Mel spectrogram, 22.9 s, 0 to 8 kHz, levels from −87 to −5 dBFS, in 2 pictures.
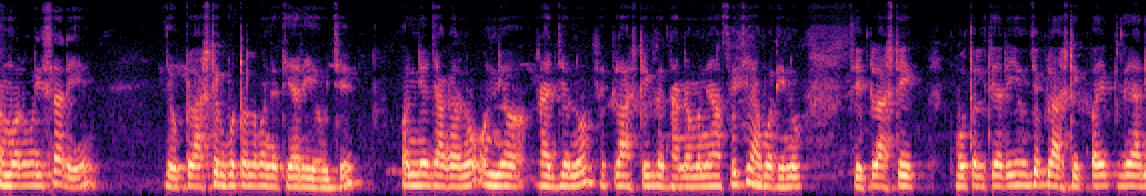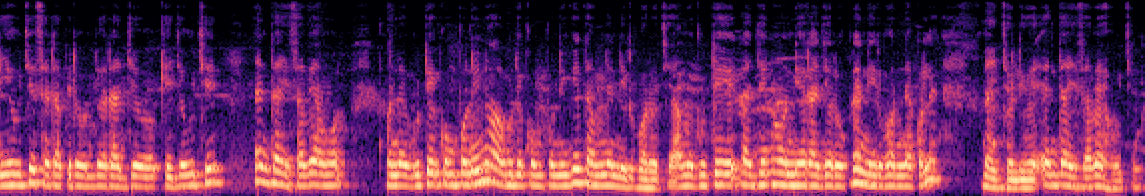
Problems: constant background noise, continuous background conversations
